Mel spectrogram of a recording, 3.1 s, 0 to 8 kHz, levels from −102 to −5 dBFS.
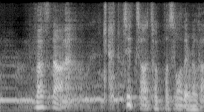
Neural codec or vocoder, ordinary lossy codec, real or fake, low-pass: codec, 16 kHz, 0.5 kbps, FunCodec, trained on LibriTTS, 25 frames a second; none; fake; 7.2 kHz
